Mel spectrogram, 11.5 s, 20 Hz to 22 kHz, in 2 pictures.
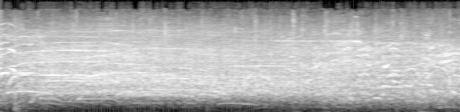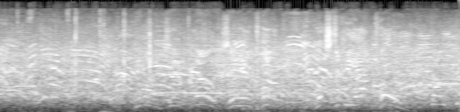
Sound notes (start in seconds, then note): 0.3 crowd cheers; 5.2 crowd shouts encouragement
